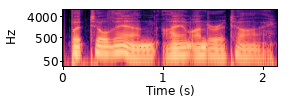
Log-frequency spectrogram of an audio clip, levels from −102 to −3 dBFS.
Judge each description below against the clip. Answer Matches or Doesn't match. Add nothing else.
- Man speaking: Matches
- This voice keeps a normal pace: Doesn't match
